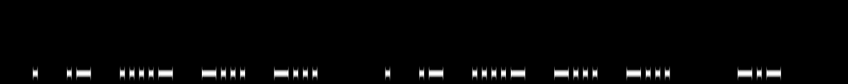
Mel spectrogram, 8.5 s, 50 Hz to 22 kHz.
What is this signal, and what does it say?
Morse code, heard as a keyed tone, about 25 wpm, spaced as for 18 wpm, 590 Hz. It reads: EA4BB EA4BB K
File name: qso215 18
